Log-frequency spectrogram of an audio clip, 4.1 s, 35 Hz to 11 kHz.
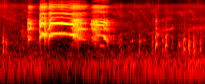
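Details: A yellow-hued red junglefowl rooster, crowing on a Friday morning, 23 February 2024, as the owner steps back, gives a short, clipped crow with a sharply cut-off ending.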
